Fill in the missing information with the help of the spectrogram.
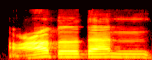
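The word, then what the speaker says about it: عبدا: দেখেন এখানে কি আছে, আবদান ইযা সাল্লা। সবাই বলেন, আবদান ইযা সাল্লা। আচ্ছা, এটা আমি বানান করি, দেখেন আইন বা জাবার আব, দাল আলিফ দু জাবার দান, তাহলে কি হবে? আবদান।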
